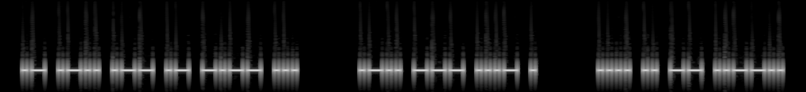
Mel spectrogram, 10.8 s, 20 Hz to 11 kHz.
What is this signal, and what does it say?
Morse code, heard as a keyed tone, about 20 wpm, 700 Hz. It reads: ALWAYS LOVE HIM?
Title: 2x Word-Spacing - Sentences from Top 400 Words - 20wpm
